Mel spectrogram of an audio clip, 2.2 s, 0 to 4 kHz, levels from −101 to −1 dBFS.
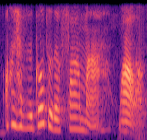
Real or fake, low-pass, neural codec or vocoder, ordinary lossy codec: real; 3.6 kHz; none; none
